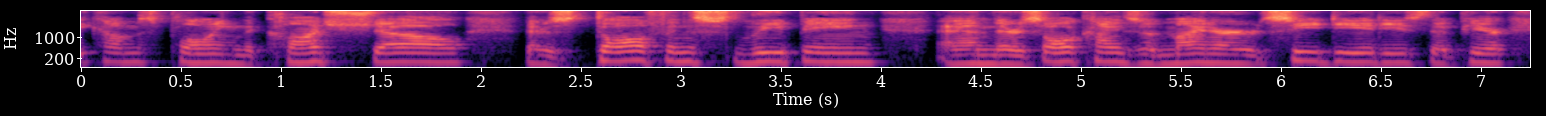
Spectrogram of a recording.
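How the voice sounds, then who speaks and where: A middle-aged man teaches a mythology session, slightly higher-pitched than most men. He tells the story loosely, with asides and filler words, like he's chatting with the class. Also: a bit bright. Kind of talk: informal lecture storytelling.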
